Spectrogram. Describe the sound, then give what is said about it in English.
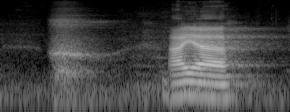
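A deep breath drawn in sharply, followed after a pause by a longer, louder voiced breath with a humming tone. “I take a step in, deep breath.”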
